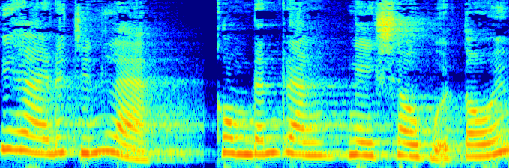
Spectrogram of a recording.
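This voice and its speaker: A high-pitched woman's voice at a fairly slow pace, over noticeable background noise. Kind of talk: radio health talk. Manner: formal, courteous, instructive.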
